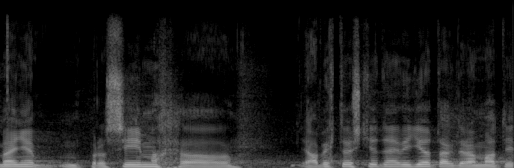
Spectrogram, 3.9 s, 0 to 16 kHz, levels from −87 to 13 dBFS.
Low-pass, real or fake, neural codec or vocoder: 14.4 kHz; real; none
